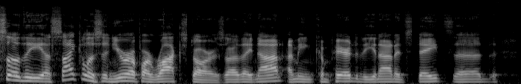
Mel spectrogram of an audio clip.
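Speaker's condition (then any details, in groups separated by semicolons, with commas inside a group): No condition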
